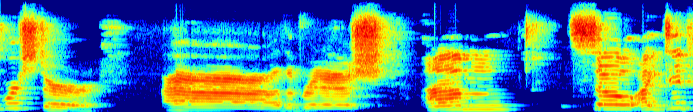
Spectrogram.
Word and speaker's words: Worcester: It looks like Worcestershire, but it's Worcester.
